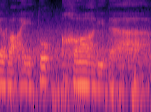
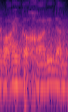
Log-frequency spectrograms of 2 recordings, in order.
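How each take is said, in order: First: The last word ends on a long vowel. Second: The last word ends with an n sound. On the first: The speaker calls it right. "tanwinnya itu kita ganti menjadi alif" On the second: The speaker calls it wrong.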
